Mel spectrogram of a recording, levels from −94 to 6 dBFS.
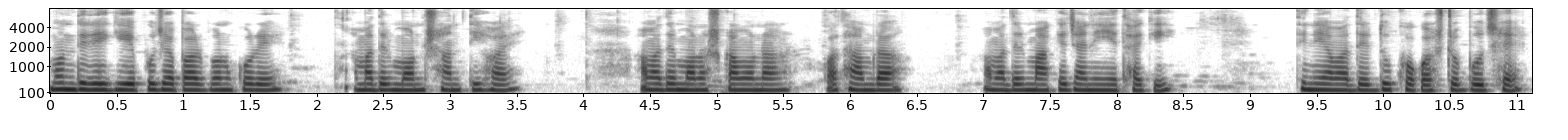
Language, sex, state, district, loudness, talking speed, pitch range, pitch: Bengali, female, West Bengal, Jalpaiguri, -19 LUFS, 125 wpm, 195-210 Hz, 200 Hz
